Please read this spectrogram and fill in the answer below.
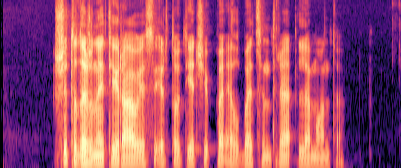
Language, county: Lithuanian, Vilnius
